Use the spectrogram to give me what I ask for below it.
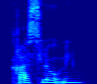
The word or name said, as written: græsslåning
